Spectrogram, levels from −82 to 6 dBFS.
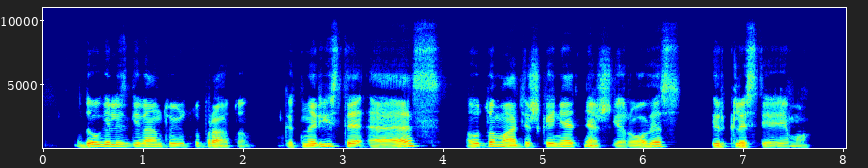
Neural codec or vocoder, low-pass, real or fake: vocoder, 44.1 kHz, 128 mel bands every 256 samples, BigVGAN v2; 9.9 kHz; fake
